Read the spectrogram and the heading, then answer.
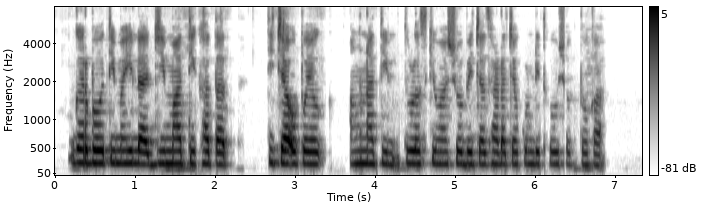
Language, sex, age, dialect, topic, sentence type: Marathi, female, 41-45, Northern Konkan, agriculture, question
